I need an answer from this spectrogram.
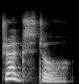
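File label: "drugstore", British English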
